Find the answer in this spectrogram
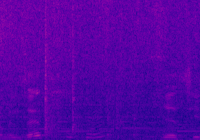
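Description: Peppers and fish sizzling in a hot wok as they are stir-fried with a spatula. Short bits of voice come over it near the start and again near the end.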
